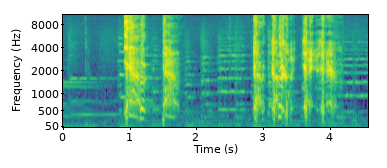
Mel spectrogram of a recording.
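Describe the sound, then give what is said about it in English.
Several harsh, raspy coughs in uneven bursts, a pair early on and then a quicker cluster of three, fairly loud over a soft sustained musical backing, in a radio advertisement for Cannoli's Canine Cough Drops. “If your dog is coughing, he's coughing for a cannoli.”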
